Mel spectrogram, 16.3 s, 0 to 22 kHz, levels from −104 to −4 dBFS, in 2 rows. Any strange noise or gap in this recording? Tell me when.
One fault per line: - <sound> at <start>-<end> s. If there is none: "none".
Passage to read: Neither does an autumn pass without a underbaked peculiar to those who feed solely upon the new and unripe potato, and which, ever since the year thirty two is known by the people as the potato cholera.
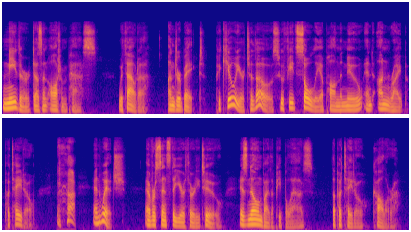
- laugh at 9.2-9.6 s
